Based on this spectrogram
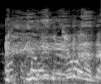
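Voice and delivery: high, fast, comic yelp of disbelief; hammed-up exasperation; mock exasperated outburst. Retold outburst at noisy dad.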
